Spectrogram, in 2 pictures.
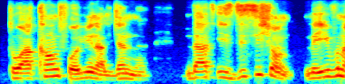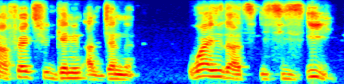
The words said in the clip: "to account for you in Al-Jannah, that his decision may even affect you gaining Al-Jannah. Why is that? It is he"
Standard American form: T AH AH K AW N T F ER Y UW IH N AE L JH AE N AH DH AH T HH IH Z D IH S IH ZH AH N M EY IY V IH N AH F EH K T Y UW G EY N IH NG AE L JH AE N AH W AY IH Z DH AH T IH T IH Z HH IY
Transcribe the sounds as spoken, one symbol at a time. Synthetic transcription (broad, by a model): T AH AH K AW N T F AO Y UW IH N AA L JH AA N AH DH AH T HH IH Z D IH S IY SH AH N M EY IY V IH N AH F EH K T Y UW G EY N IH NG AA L JH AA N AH W AY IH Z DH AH T IH T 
